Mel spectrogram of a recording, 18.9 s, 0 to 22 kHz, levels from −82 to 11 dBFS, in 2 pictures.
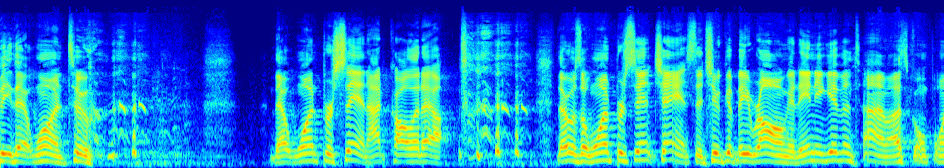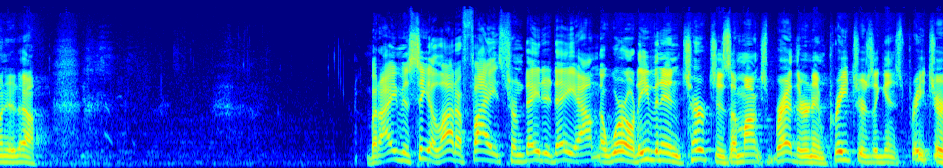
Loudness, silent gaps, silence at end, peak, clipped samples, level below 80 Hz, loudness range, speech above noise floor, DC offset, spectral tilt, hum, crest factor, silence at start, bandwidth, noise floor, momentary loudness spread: -17 LUFS; none; 0 s; 0 dBFS; under 0.1%; -62 dBFS; 8 LU; 43 dB; under 0.1%; -2.5 dB/octave; none; 18 dB; 0 s; 18 kHz; -61 dBFS; 10 LU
